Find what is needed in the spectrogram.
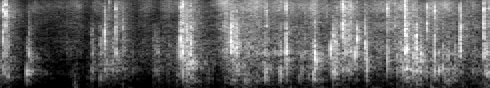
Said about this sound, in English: yep, love the sound of the paper.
